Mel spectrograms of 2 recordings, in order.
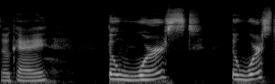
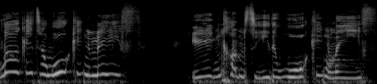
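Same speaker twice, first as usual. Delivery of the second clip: very high, put-on British accent; 11 semitones higher than usual. Retelling showing your daughter a walking leaf: put-on british accent. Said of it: "spoken in like a British accent".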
